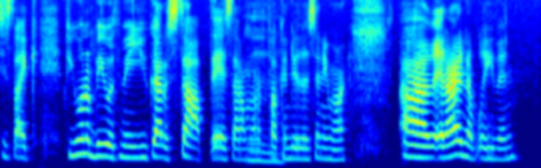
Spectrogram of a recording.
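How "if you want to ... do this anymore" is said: put-on angry voice. Retelling what Carl said while pissed: imitating pissed-off Carl. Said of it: "Carl's pissed".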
